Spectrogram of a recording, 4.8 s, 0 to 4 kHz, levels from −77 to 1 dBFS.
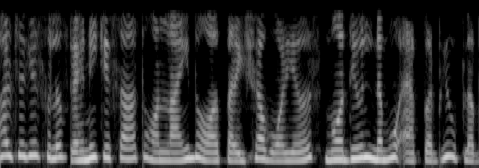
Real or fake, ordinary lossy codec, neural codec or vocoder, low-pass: fake; none; codec, 16 kHz, 4 kbps, X-Codec, WavLM features, trained on Multilingual LibriSpeech; 3.6 kHz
